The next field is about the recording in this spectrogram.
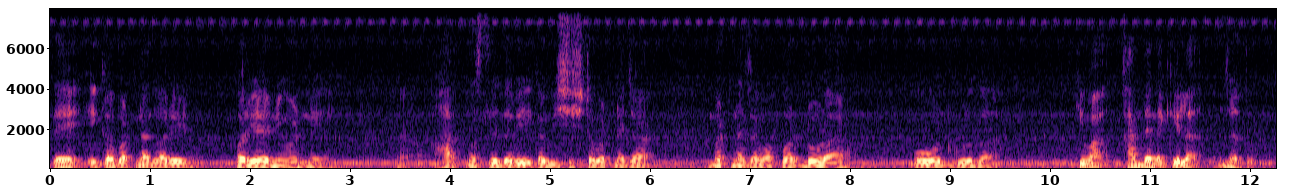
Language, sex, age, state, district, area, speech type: Marathi, male, 45-60, Maharashtra, Nagpur, urban, spontaneous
